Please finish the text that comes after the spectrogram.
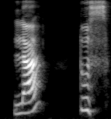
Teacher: سین کی سیٹی نکالنی ہے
